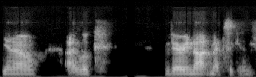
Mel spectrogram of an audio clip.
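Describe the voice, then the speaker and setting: A man in his thirties from Texas, a guest on a video call from home, telling his story in a relaxed, self-deprecating way. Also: lowish voice, unhurried, dull audio. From Laredo, Texas. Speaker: guest, addiction counselor. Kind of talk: personal recovery story. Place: home room.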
